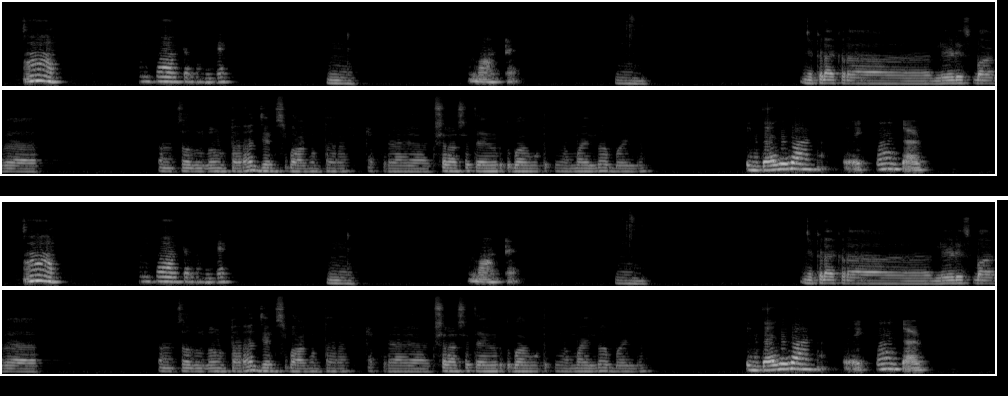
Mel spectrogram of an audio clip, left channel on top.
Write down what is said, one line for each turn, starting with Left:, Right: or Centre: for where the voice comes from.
Right: ఆ బాగుంటందండి
Left: హ
Right: బాగుంటది
Left: ఆ ఇక్కడ అక్కడ లేడీస్ బాగా చదువులో ఉంటారా జెంట్స్ బాగుంటారా అక్కడ అక్షరాస్యత ఎవరిది బాగుంటుంది అమ్మాయిల అబ్బాయిలు
Right: ఇద్దరిది బాగుంట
